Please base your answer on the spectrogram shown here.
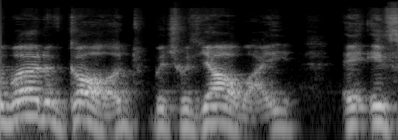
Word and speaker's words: Yahweh: But the word of God, which was Yahweh, is spelt in such a way that it's the only word that you can say in Hebrew where you don't close the mouth.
